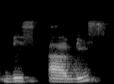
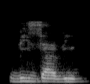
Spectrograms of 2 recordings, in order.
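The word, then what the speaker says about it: vis-à-vis: Esto en francés no es vis-a-vis, sino es vis-a-vis. Y la última S, pues, brilla por su ausencia, no se pronuncia. Mientras que esta hace una especie como de acuerdo, de conexión fonética con la A, y no se pronuncia como S, sino como una Z, vis-a-vis, que daría la pronunciación correcta en francés.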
